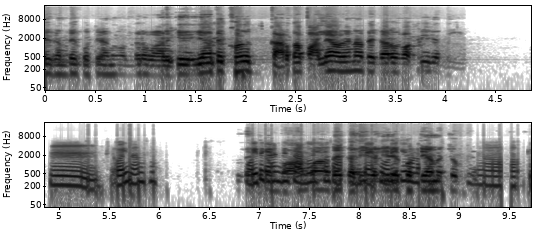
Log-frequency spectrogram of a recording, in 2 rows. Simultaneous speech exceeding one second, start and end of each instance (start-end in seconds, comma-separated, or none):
6.9-8.6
